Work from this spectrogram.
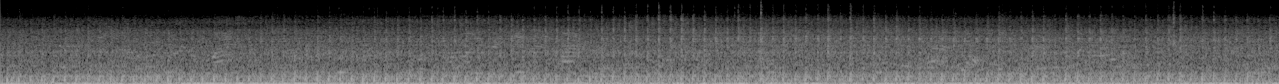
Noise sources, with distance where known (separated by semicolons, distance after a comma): unidentified impact machinery, far; person or small group talking, far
